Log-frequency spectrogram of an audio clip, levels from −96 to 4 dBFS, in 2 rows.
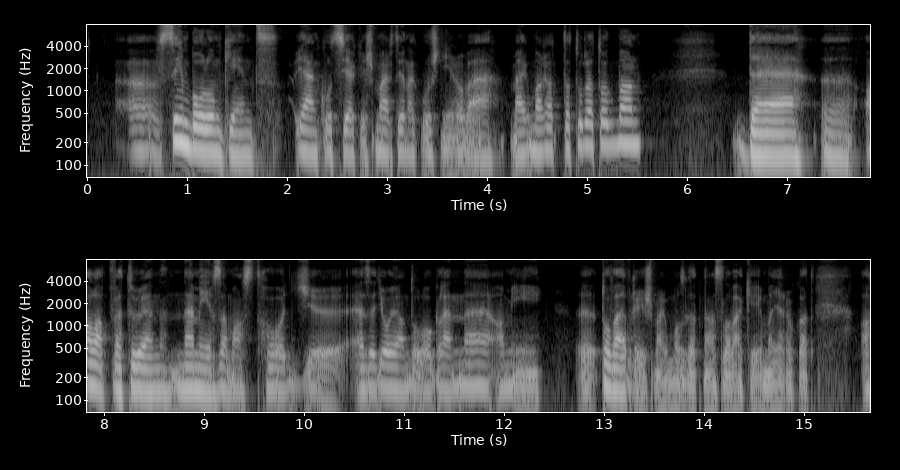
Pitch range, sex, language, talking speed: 130-150 Hz, male, Hungarian, 105 wpm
